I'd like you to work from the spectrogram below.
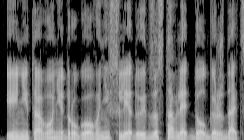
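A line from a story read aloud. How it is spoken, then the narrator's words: Plain. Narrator (Russian): сказала она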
